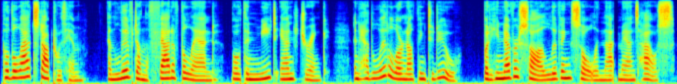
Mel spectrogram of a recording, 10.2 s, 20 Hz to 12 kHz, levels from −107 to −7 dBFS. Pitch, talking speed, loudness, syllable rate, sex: 225 Hz, 220 wpm, -18 LUFS, 4.9 syllables/s, female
